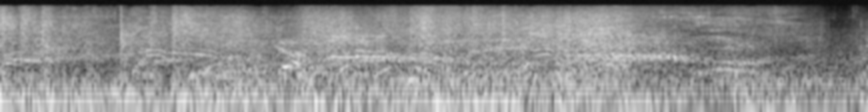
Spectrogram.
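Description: Heavy thuds rumble low throughout.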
